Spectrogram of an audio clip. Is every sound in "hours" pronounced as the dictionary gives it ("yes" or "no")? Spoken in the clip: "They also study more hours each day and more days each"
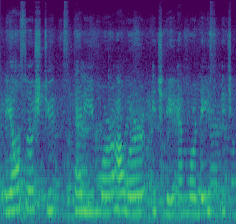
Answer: no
